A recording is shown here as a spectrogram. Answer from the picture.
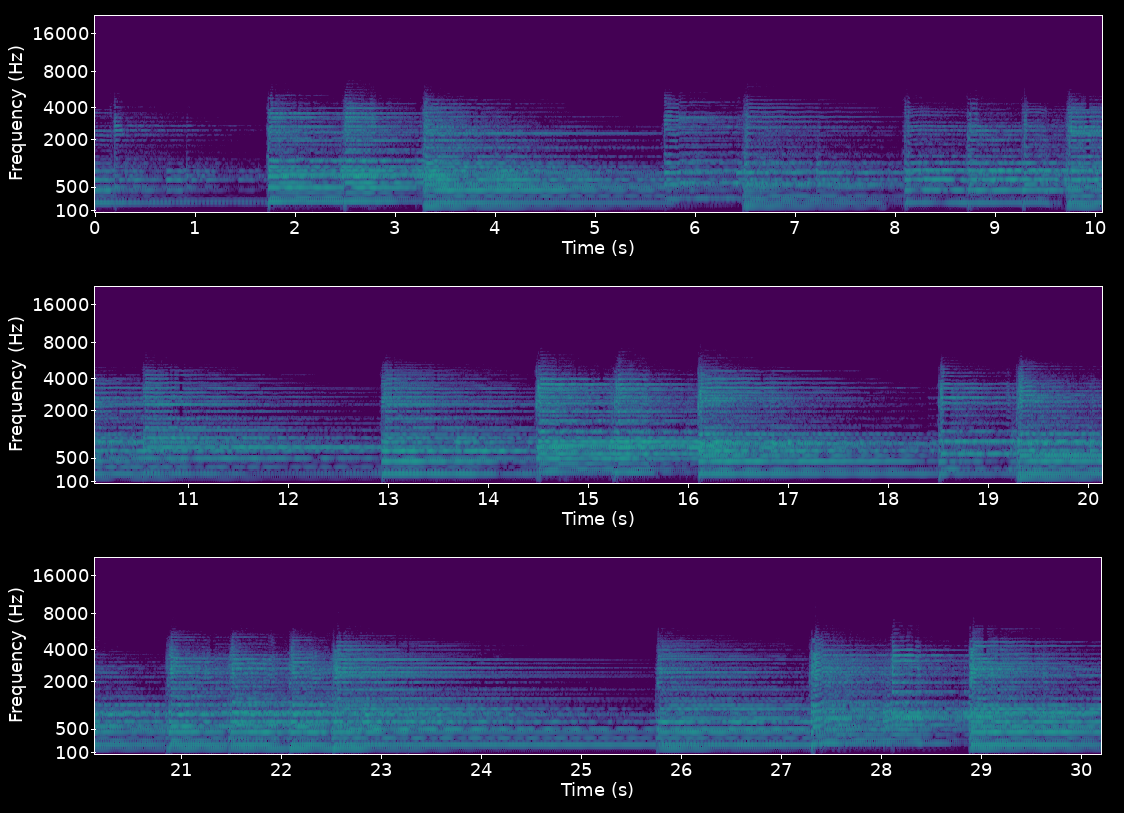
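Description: Instrumental music from a single clean guitar run through effects: slow, calm chords struck every second or two, each left ringing and fading into the next.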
